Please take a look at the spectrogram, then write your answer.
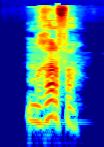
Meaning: ladle
- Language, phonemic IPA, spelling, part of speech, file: Moroccan Arabic, /mɣar.fa/, مغرفة, noun, LL-Q56426 (ary)-مغرفة.wav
